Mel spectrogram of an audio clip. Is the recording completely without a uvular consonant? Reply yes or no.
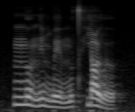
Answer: yes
